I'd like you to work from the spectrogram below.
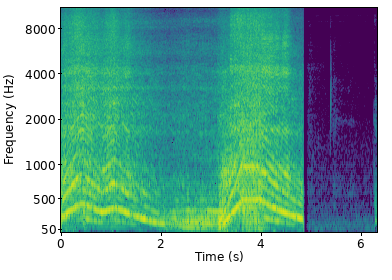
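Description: A Kawasaki KLR 650 motorcycle engine runs and revs repeatedly, rising and falling in pitch through several throttle blips, loud and close, then cuts abruptly into silence.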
